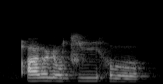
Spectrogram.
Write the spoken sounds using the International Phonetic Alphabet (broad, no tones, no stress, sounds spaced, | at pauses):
qʼ ɵː ɳ o t͡ɕ iː h ʊː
